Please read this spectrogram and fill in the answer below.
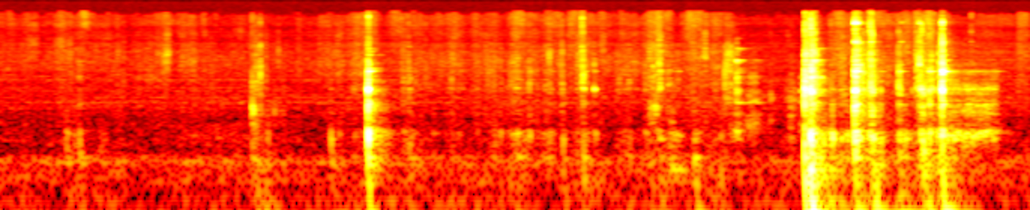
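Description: Faint metal handling clicks from a disc detainer padlock, pick and vise: one sharp click, then about a second of clicking and rattling near the end.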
